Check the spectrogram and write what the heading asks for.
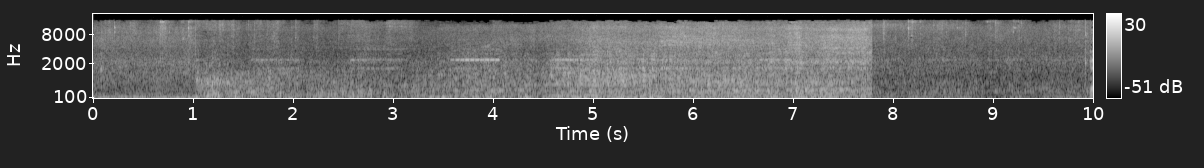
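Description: City tram running over street rails, a dense rumble with a row of short high-pitched tones in its first half. The sound cuts off suddenly near the end.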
